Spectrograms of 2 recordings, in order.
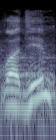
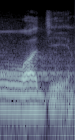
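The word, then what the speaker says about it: الرجيم: Nir rajim itu salah, karena itu namanya hasramatur ra'at kalau kata Imam Al-Jazari, itu artinya membenturkan, memutus ra', jadi mengalir ya, sifat bainiyah namanya syaitonir rajim.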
